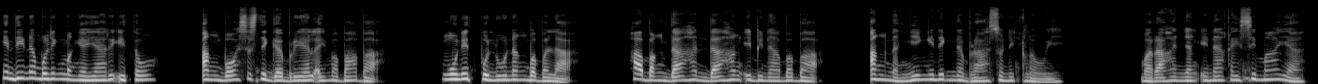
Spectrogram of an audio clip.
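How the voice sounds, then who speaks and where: A woman narrating a scripted story in a solemn, deliberate, dramatic manner. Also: lowish voice, dry recording, studio quality.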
